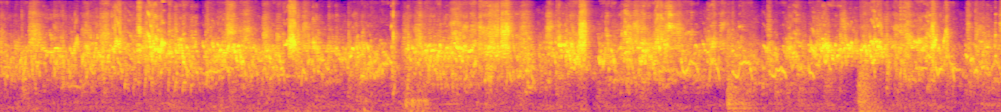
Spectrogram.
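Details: Budgerigar pair keeping up a busy, buzzy warble of squeaks and chirps, broken by a few short soft knocks. The bright chatter runs unbroken throughout.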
